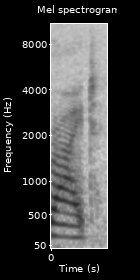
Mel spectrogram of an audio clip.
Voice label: "right" female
